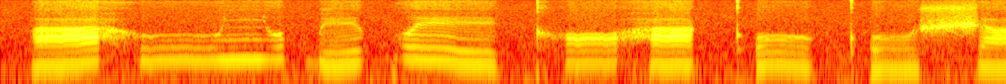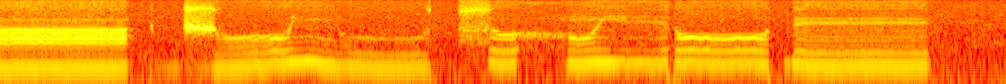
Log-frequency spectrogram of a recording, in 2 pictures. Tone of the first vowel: rising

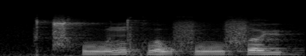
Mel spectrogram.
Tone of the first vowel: rising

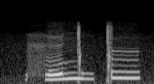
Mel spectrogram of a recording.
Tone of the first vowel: rising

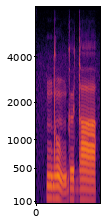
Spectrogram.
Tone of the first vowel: falling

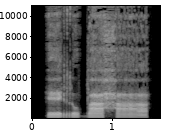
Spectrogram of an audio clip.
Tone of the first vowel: low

